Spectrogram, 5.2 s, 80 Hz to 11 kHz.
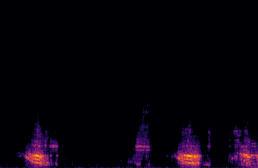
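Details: Carpathian stag roaring in the Bucovina mountain forests at rut, 29 September 2022: loud, rough, throaty bellows, each about half a second long, alternating with a softer, higher moan against a quiet background.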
